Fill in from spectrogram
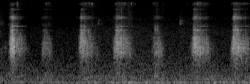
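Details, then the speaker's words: Project Whistler bicycle, crank turned by hand: scratchy, squawking rasp repeating about every 0.4 seconds, like Daffy Duck; dry bottom bracket bearings. "sounds a bit like Daffy Duck or at least the bearings are dry"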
